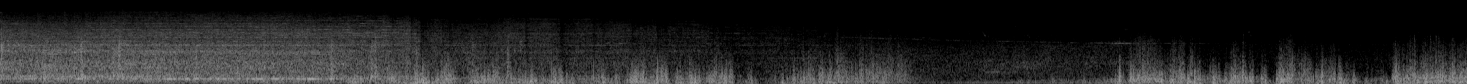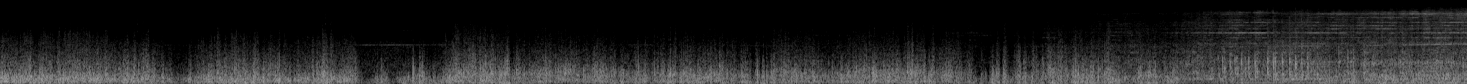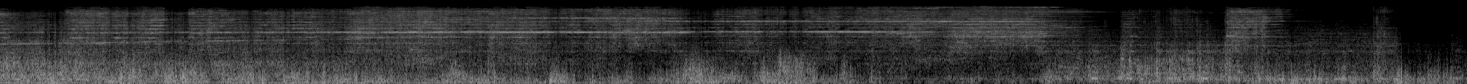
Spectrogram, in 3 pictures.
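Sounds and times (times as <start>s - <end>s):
steel wheels squealing: 0.0s - 12.2s, 18.1s - 19.5s, 24.3s - 43.4s.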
